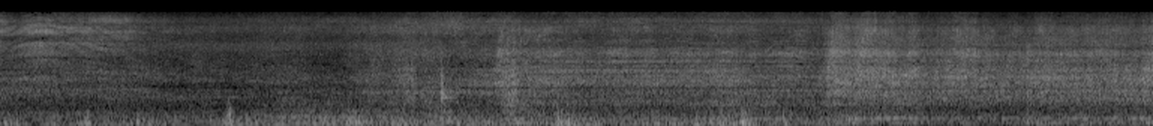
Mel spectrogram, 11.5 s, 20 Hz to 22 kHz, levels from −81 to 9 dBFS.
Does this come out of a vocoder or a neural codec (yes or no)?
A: no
